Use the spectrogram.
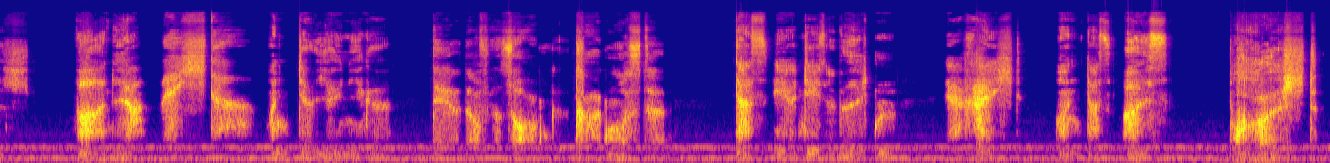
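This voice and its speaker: A man voicing an ancient, cruel otherworldly guardian in a German audio drama, in a hissing, rasping whisper with taunting, drawn-out phrases. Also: pushed and bright, full character voice. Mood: cold menace. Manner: slow, drawn-out, taunting delivery.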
